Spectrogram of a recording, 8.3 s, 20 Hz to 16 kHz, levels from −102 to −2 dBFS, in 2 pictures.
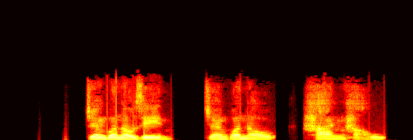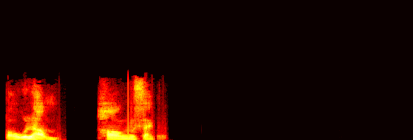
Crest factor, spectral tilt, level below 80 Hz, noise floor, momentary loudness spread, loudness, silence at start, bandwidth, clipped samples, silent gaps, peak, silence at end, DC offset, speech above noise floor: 18 dB; -6 dB/octave; -54 dBFS; under -90 dBFS; 20 LU; -18 LUFS; 0.85 s; 7.6 kHz; under 0.1%; 1.78-2.04 s, 2.77-2.88 s, 2.97-3.02 s, 3.96-4.18 s, 4.80-5.09 s; -2 dBFS; 2.6 s; under 0.1%; over 73 dB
